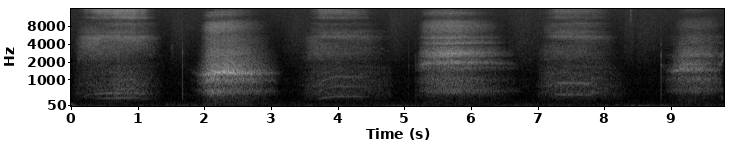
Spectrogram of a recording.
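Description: Slow, audible breathing in and out during a Pilates shoulder exercise, several long breaths a few seconds apart, close and steady, with no talking.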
